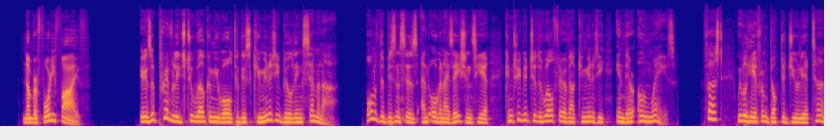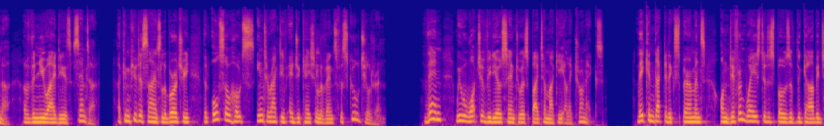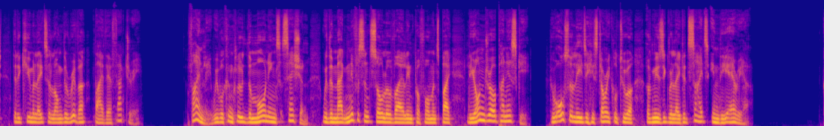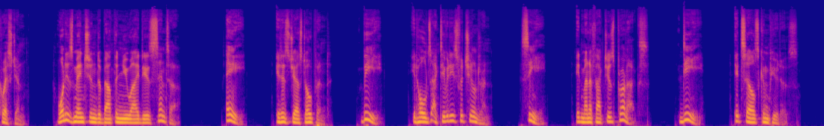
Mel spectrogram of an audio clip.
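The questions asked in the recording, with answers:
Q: what is mentioned about the New Ideas Center?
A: B: It holds activities for children.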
